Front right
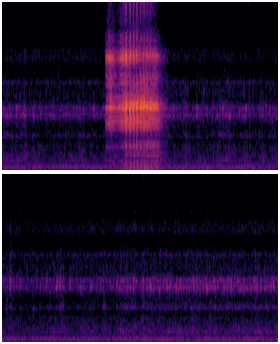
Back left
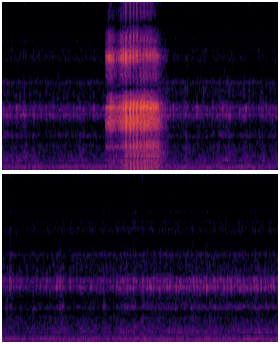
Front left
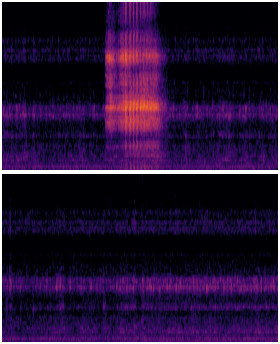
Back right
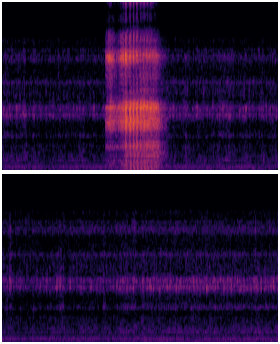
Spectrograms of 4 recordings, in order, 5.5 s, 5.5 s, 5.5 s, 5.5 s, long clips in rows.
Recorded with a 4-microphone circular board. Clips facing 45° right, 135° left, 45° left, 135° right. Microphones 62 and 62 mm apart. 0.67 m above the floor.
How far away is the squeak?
About 0.6 m.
